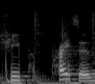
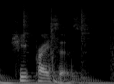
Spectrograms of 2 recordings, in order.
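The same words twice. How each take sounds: First: Both P sounds are pronounced separately. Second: The two P sounds merge into one. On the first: The speaker calls it wrong. "instead of saying" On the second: The speaker calls it right. "we drop that first P and then we link them together"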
